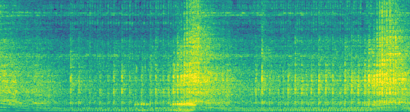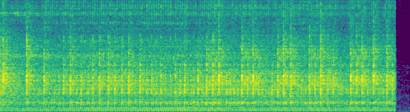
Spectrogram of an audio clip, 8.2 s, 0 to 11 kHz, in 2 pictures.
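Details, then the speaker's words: Taylor RC 35cc two-stroke in a DBXL 2.0 with Bartolone Racing exhaust, restarted on two pulls after cooling during its first heat cycles, half throttle only. It fires, blips twice with a crisp rising buzz, then runs steady and even; healthy. "but yeah let's start it up again okay it should start again no problems on one pull oh sorry two pulls ah"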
